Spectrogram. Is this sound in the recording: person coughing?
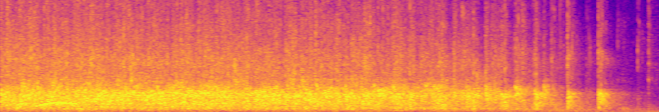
no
